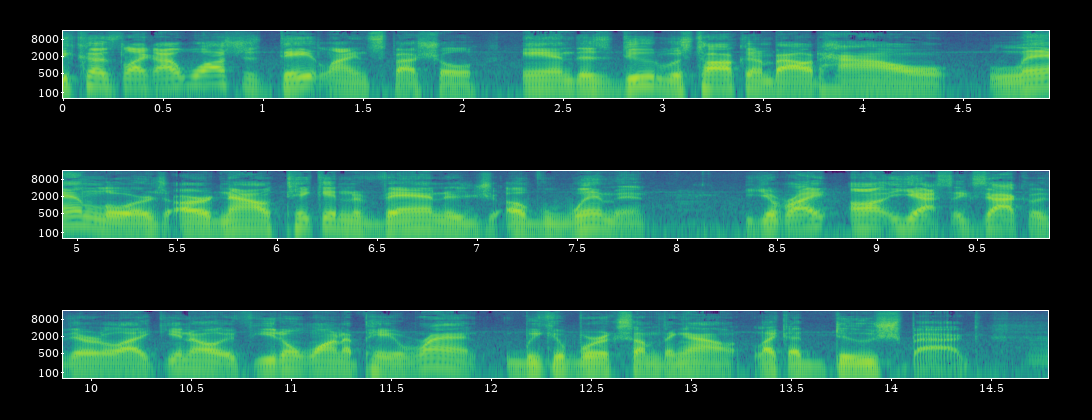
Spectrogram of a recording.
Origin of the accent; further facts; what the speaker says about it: India; You're British. And I'm Indian.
